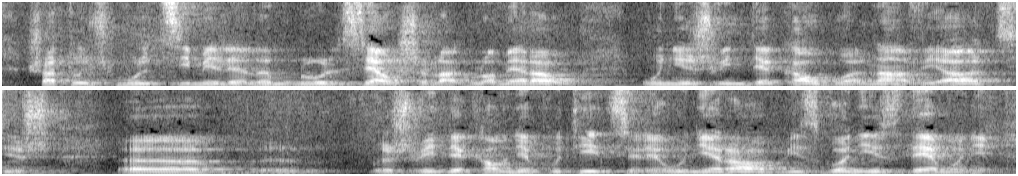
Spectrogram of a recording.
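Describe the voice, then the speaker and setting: In a room with audible echo, a man speaks at a moderate pace in a monotone, flat intonation. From Romania. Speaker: Orthodox priest. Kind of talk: sermon. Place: church.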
